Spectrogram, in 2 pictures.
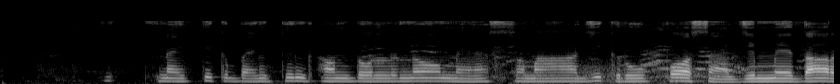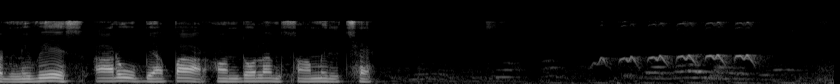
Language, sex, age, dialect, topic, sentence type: Maithili, male, 36-40, Angika, banking, statement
